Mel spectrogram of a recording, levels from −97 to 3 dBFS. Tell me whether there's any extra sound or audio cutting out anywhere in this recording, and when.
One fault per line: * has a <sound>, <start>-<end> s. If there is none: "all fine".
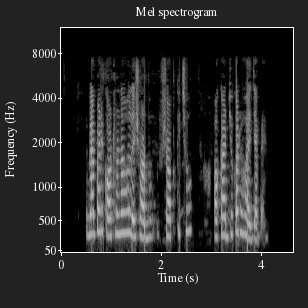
all fine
